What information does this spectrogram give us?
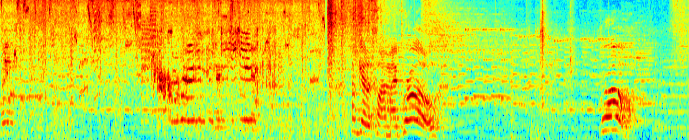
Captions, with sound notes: (short circuiting) I've got to find my bro. Bro?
